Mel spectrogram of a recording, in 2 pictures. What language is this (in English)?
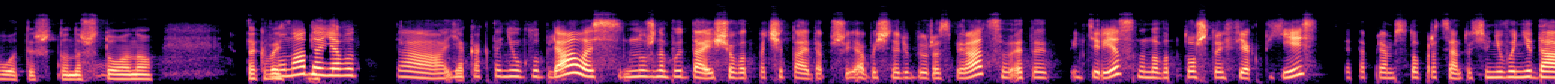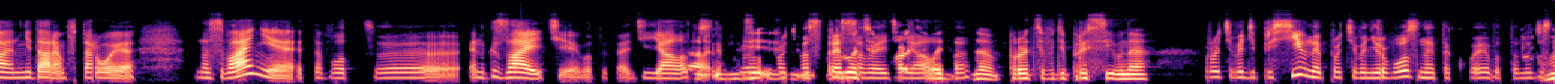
Russian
